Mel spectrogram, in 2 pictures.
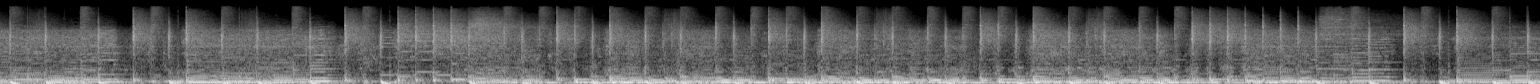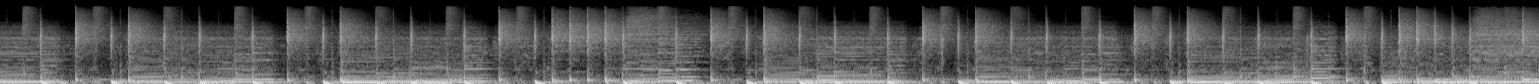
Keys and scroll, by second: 1.7 space, 2.7 ctrl+-, 3.1 space, 4.9 ctrl+s, 7.4 ctrl+z, 25.3 ctrl+z, 26.5 ctrl+z.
